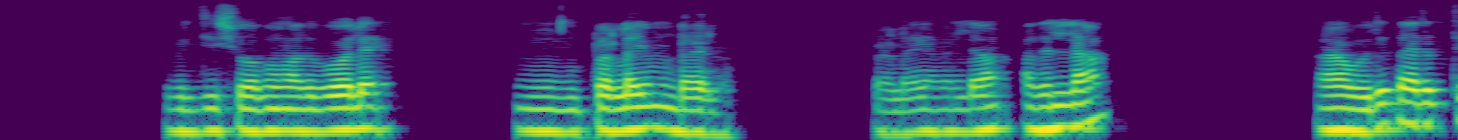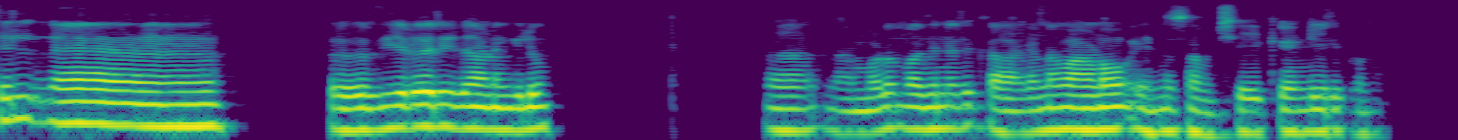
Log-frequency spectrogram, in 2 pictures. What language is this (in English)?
Malayalam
